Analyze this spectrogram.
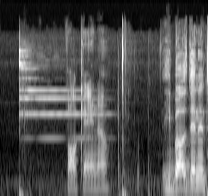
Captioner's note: beeping; bell dinging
